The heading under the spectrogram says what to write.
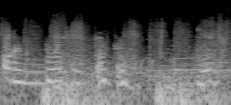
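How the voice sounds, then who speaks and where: A woman playing an eerie, menacing storybook narrator in a video game, halting and insistent. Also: medium pitch, level tone, lo-fi sound, music in the background. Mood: ominous. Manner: halting, ominous.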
